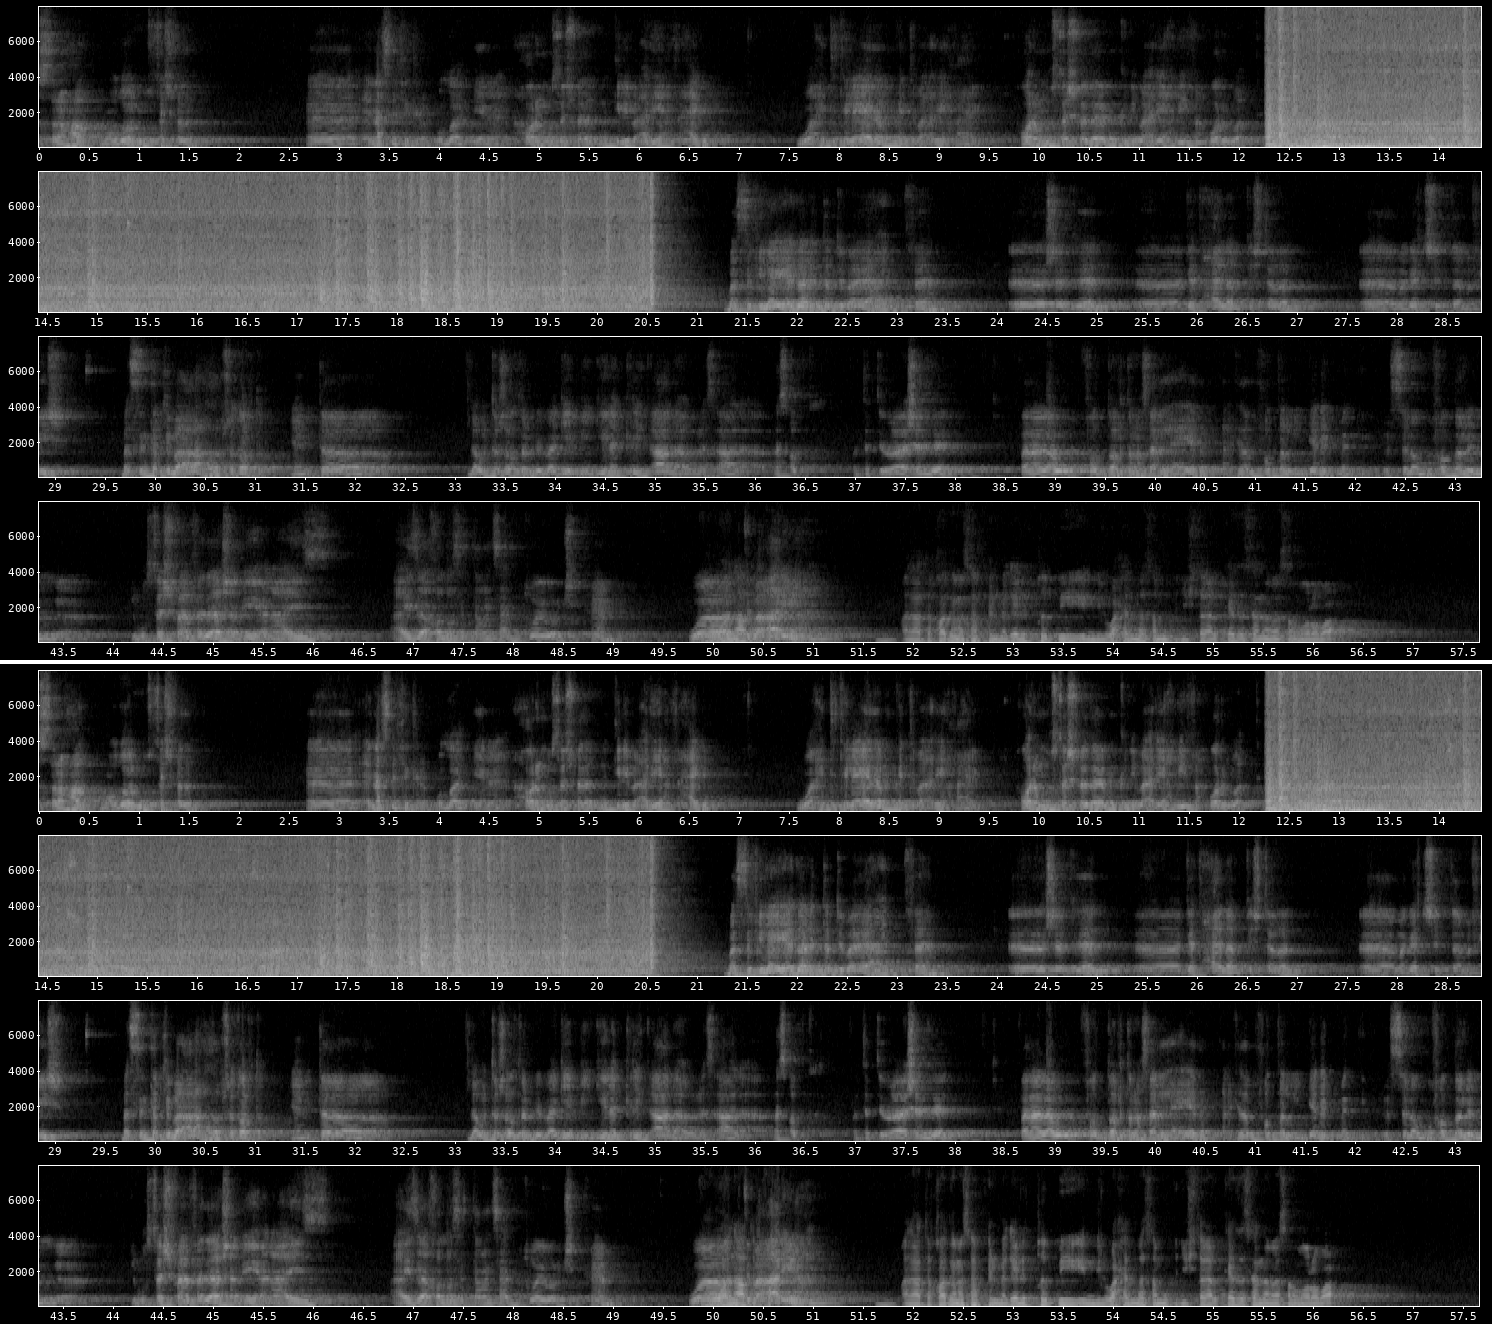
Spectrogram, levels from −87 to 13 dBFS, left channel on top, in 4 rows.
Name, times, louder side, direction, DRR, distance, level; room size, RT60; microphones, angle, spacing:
voice 1, 0.0-1.6 2.7-6.7 7.6-9.4 9.8-12.1 12.5-13.2 13.5-15.8 16.3-20.2 21.3-23.5 24.1-25.1 25.4-27.0 27.6-29.1 29.7-31.1 31.4-32.3 33.1-36.4 37.0-37.9 38.7-43.7 44.2-46.1 46.8-49.0 49.8-51.0, right 1 dB, 25° right, 2 dB, 1.1 m, -36 dB
sound 1, 12.3-20.6, left 1 dB, 10° left, 0.4 m, -23 dB
voice 2, 49.9-50.4 50.7-51.2 51.6-56.2, right 4 dB, 55° right, 7 dB, 0.5 m, -33 dB
30.0 x 10.0 x 3.5 m, 2.3 s
head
